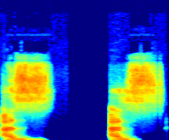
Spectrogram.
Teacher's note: اور آپ کی اینڈ of the tip of the ٹنگ کہاں جا کر لگتی ہے؟ آپ کا جو نیچے والے جو دو دانت ہیں ان کی انٹرنل سرفیس پہ جا کر لگتی ہے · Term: لیٹر زئی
